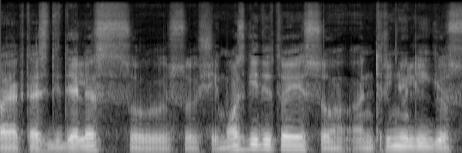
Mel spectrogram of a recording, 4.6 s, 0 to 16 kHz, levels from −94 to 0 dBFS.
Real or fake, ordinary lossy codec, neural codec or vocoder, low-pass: real; AAC, 64 kbps; none; 14.4 kHz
